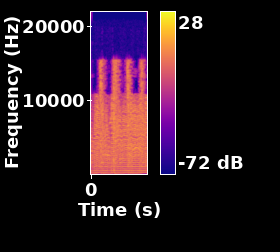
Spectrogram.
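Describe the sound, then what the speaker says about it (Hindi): A cartoon fly gives off a steady, close, high-pitched buzz that holds an even drone for a brief moment. "मम्मा वो देखो मक्खी"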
